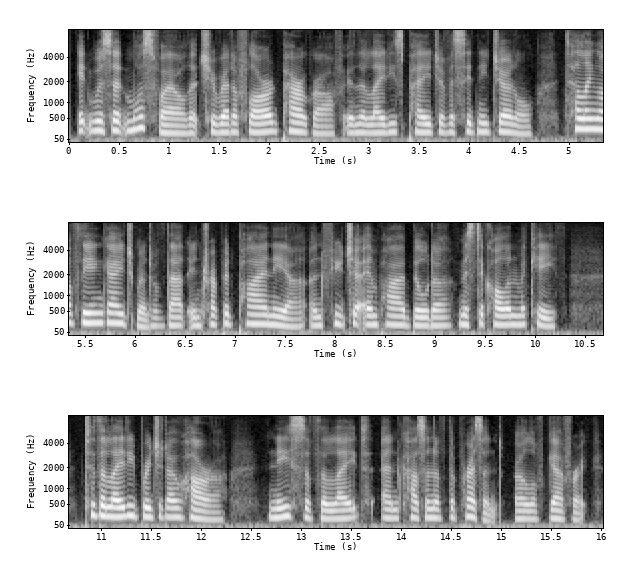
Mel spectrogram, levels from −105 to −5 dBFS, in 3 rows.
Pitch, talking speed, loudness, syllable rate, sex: 185 Hz, 185 wpm, -17 LUFS, 5.8 syllables/s, female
